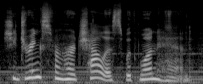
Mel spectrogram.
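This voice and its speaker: A woman's voice: on the high side, animated, moderate pace. A woman reading scripted present-tense story narration as the narrator of an audio drama. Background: background music.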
